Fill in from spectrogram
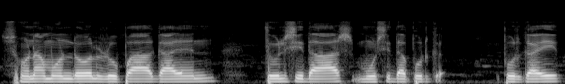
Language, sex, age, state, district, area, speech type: Bengali, male, 30-45, West Bengal, South 24 Parganas, rural, spontaneous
